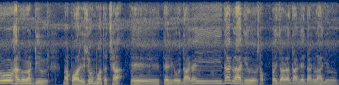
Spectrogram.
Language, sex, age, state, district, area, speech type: Nepali, male, 60+, West Bengal, Kalimpong, rural, spontaneous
